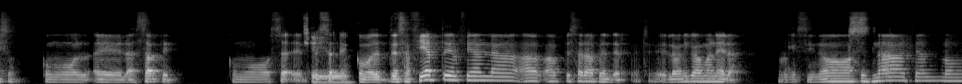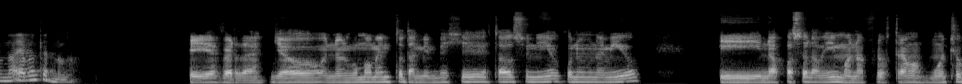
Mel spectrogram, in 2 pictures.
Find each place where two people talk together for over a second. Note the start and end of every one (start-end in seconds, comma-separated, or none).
none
